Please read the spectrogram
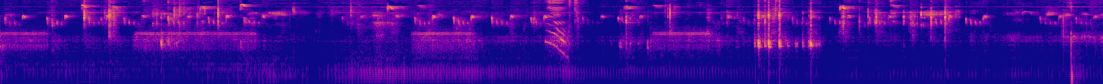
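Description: Birds chirping in many quick, short, high notes throughout, with one louder call sliding down in pitch about halfway through.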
